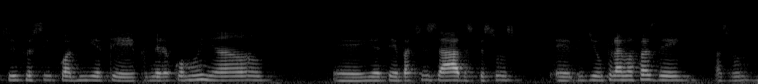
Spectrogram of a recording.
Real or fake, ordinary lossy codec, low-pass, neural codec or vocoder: fake; Opus, 32 kbps; 7.2 kHz; codec, 24 kHz, 0.5 kbps, DualCodec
